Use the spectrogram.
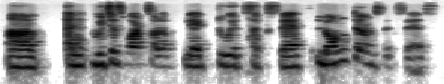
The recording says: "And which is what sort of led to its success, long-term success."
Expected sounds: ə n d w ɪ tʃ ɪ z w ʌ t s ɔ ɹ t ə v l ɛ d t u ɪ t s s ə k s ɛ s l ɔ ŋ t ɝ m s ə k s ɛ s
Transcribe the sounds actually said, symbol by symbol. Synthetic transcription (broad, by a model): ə n d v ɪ tʃ ɪ z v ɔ t s ɔ ɹ t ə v l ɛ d t u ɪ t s s ə k s ɛ s l ɔ ŋ t ɝ m s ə k s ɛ s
